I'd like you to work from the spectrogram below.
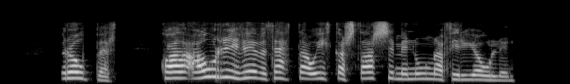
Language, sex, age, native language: Icelandic, female, 50-59, Icelandic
